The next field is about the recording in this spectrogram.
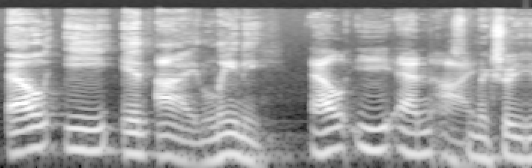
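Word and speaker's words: Leni: And her name is spelled L-E-N-I, Lenny.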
